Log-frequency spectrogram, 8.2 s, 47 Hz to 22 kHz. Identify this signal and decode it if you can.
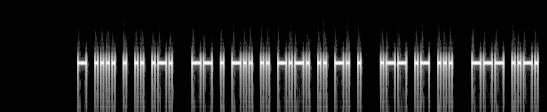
Morse code, heard as a keyed tone, about 27 wpm, 700 Hz. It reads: THEIR MEDICINE WAS OF
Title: Sentences from Top 1000 Words - Review Part 6 - 28wpm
